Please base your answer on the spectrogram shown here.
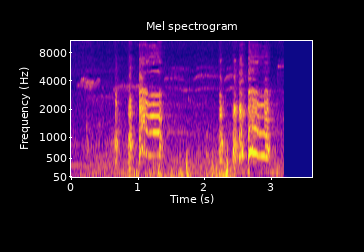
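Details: Rooster crowing in two harmonic bursts, one near the one-second mark and a louder one at about two and a half seconds, with short clucking-like notes between them. Recording ends abruptly before four seconds.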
